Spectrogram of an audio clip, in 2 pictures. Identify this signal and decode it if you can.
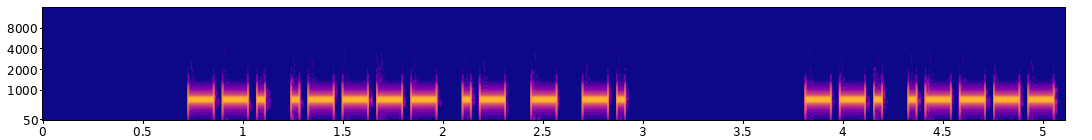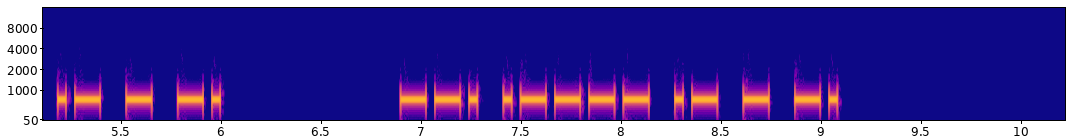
Morse code, heard as a keyed tone, about 28 wpm, 700 Hz. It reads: G1ATN G1ATN G1ATN
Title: DXCC-100 Call Signs - 5 Characters - Repeated 3x - 28wpm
